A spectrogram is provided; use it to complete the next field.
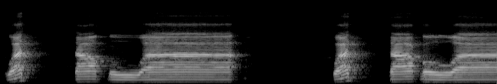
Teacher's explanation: kopnya dipantulkan karena termasuk huruf Qalqalah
